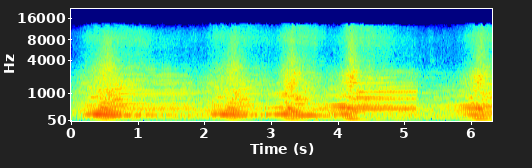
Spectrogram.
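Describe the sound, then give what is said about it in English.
Go-karts, small racing cars about 6 feet long, race in the finals of the 2012 Irish Go-Karting Championship, their buzzing high-revving engines droning loudly and swelling and fading as several karts pass in turn. “Go-karts. They're toy-sized racing cars, about 6 feet long by 4.5 feet wide,”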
